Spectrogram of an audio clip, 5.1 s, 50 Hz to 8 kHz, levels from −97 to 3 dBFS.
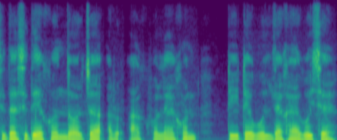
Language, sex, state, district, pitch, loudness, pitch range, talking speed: Assamese, male, Assam, Sonitpur, 125 Hz, -18 LUFS, 120-125 Hz, 120 wpm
